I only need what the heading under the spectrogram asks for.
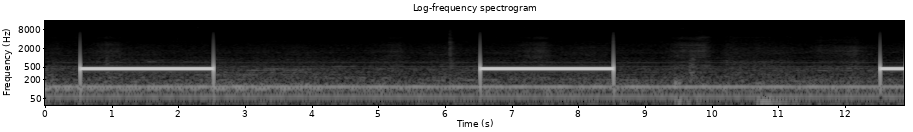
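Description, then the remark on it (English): A phone line rings out on an unanswered call dialled with *67, before being forwarded to an automated voice messaging system: a steady electronic ringback tone sounds in two-second bursts separated by long pauses, repeating three times over a faint low hum. “Your call has been forwarded to an automated voice messaging system.”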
